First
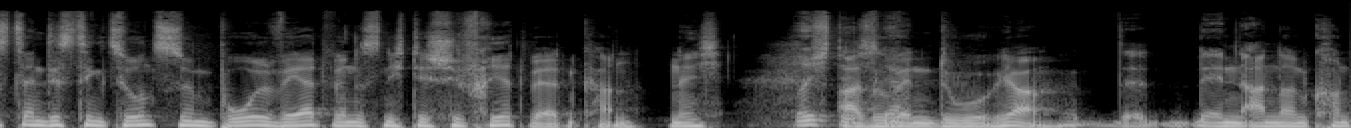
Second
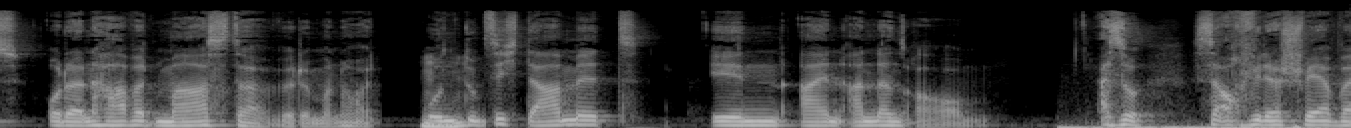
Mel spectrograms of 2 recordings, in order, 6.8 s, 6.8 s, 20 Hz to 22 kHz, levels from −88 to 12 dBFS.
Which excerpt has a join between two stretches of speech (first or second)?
second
